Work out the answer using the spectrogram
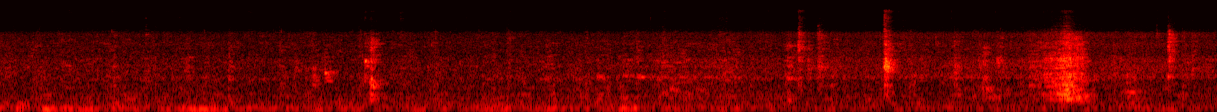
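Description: Light rain falling: a steady hiss with scattered drips ticking, and one louder brief sound about five seconds in.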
